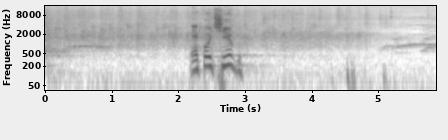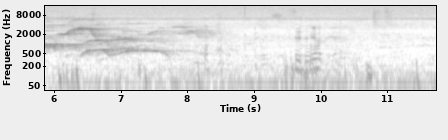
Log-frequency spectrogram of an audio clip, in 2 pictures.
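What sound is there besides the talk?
audience applause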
